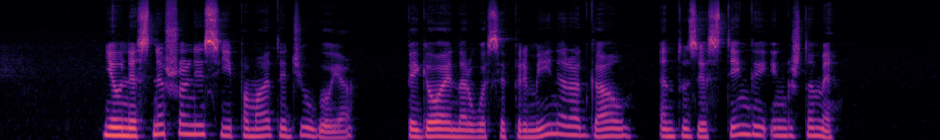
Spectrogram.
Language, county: Lithuanian, Vilnius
